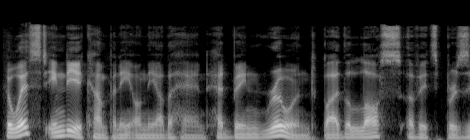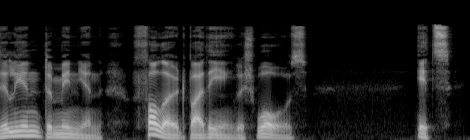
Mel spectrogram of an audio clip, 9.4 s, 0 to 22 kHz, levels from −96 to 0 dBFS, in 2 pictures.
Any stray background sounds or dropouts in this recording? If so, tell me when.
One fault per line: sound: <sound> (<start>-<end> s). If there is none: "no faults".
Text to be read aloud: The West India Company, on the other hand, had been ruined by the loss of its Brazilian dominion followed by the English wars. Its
no faults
